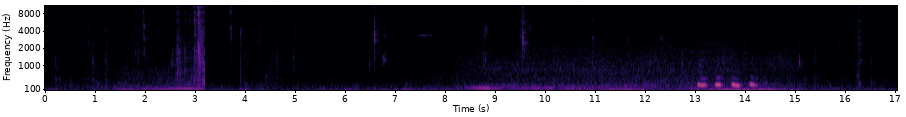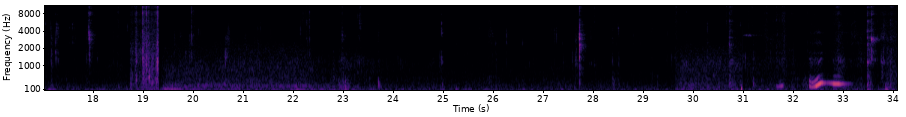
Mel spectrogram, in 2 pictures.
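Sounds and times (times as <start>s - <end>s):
chewing chewy candy: 14.4s - 30.4s.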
